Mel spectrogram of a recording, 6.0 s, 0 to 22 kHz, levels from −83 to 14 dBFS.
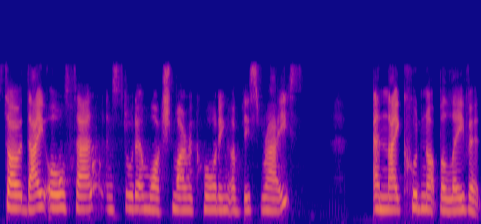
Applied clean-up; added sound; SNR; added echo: neural mask model DeepFilterNet 3.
